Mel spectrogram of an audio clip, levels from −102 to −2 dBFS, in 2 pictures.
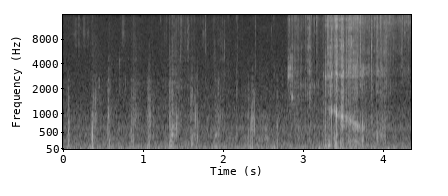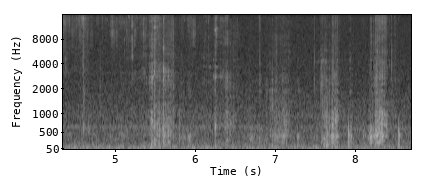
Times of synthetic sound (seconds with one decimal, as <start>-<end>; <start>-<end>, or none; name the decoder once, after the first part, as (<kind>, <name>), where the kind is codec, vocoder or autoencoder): none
